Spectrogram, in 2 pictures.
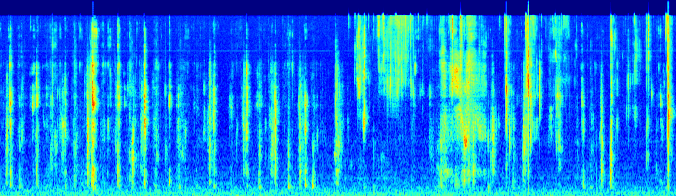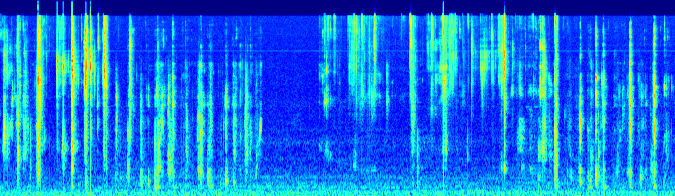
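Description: A young woman chews crunchy fried food loudly and close to a microphone.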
